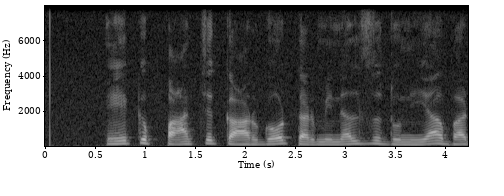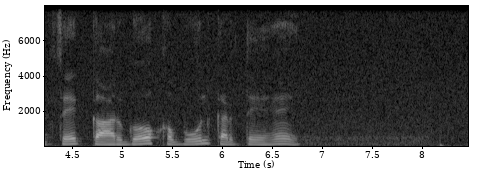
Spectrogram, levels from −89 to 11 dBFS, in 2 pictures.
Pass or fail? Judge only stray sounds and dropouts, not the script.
pass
